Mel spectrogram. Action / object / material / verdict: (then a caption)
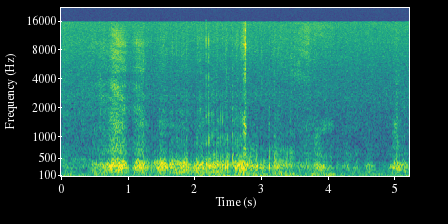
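scrape / plastic binder cover / plastic / none. Fingertips and short nails scratch and tap across the dusty surface of a large, flat black plastic or vinyl binder cover lying on a blue blanket. A soft, low, rumbling scratch runs throughout, broken by brief dry taps that recur at a steady pace, with no ringing afterward.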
